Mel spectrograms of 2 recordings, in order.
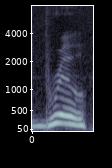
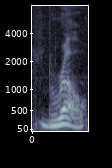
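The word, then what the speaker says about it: Breaux: I thought their name was Brew, but it's pronounced it's pronounced bro.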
